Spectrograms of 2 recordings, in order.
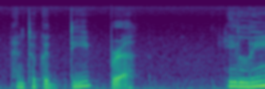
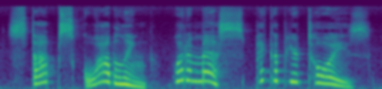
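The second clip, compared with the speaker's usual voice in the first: high, loud scolding yell; 11 semitones higher, 5 dB louder than usual. A narrator's reading. Mother toad yelling at her toadlets, high and loud. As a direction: scold the squabbling kids at full volume. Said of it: "her yelling inside".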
